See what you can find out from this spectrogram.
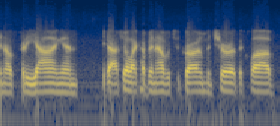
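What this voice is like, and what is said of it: Slight English accent. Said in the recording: “the English accent ... a little English twang. I know it comes and goes”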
